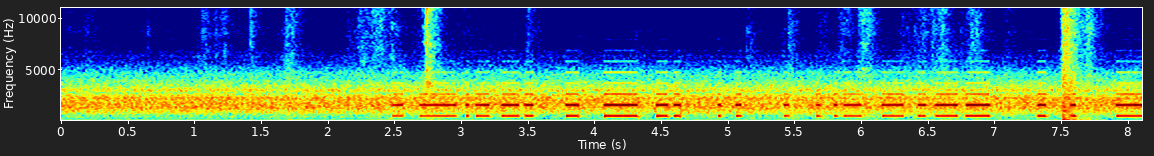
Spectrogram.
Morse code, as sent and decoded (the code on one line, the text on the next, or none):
none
